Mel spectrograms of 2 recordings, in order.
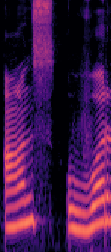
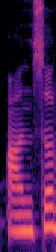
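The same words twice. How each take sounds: First: आंसवर slowly broken up, with the W sounded; wrong sounded-W reading. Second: आंसर as "aan-sar", no W; silent-W pronunciation. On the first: Teacher warns learners off the misreading, slow W-sounding आंसवर. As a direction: say आंसवर slowly as "aans-var". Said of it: "अब इसको आंसवर ना पढ़ें". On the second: Teacher gives learners the proper reading, silent-W आंसर. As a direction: say आंसर leaving the W out. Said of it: "इसका जो उच्चारण है आंसर होता है". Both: Shown as a demonstration.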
